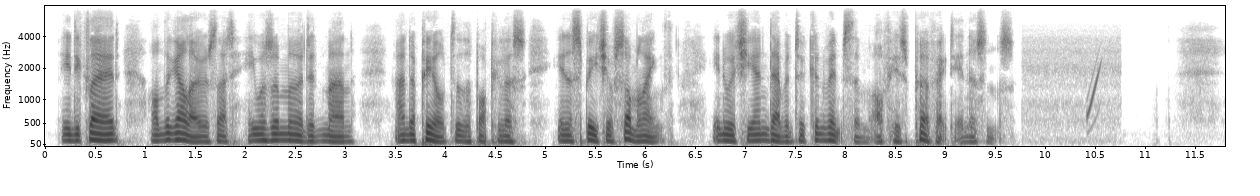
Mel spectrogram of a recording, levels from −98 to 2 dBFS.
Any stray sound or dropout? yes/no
yes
